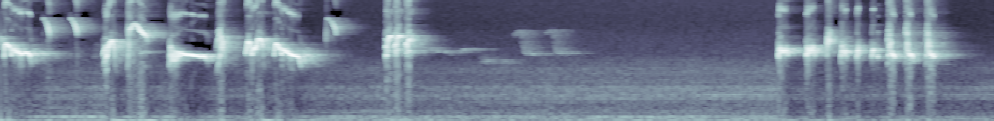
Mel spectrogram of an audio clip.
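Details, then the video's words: Lively singing from an Indonesian orange-headed thrush: a burst of quick varied whistles and chirps, then about three seconds of near quiet with faint soft notes, then another rapid run of bright whistled phrases. "ANIS MERAH NGEPLONG GACOR bikin EMOSI jadi NYAUT ikut BUNYI"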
